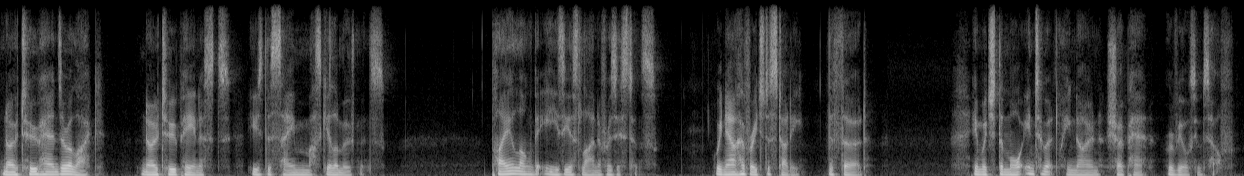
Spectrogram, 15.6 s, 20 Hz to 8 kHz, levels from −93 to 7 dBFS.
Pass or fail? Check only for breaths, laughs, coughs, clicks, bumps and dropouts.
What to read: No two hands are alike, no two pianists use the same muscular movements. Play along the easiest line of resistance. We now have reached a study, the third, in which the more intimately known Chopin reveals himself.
pass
